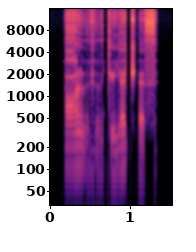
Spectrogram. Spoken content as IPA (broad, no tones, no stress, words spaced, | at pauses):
ʕə̃rɛ̤rkʲə jɛt͡ʃʼɛs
